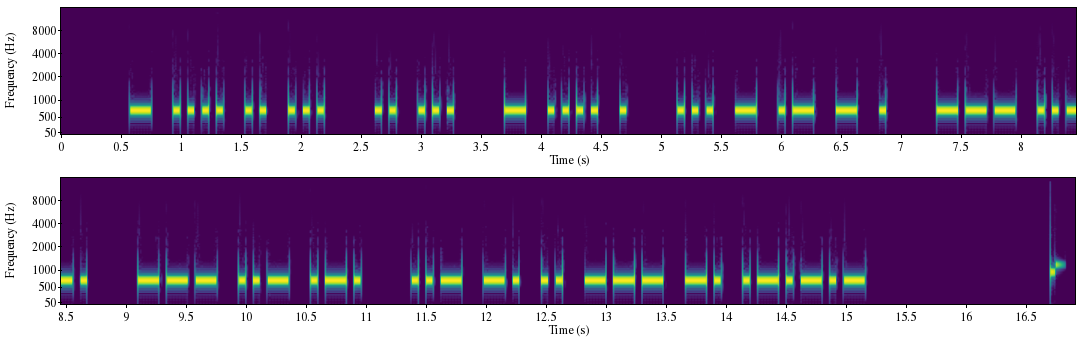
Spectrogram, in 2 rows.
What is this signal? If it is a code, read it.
Morse code, heard as a keyed tone, about 20 wpm, 700 Hz. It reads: THIS IS THE STATE OF OUR UNION.
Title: Sentences from Top 1400 Words 20wpm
